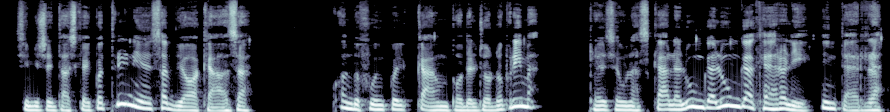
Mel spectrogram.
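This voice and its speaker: A man reading a folk fairy tale aloud with expressive storytelling. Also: medium pitch, no echo, clean studio sound. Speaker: reader.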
